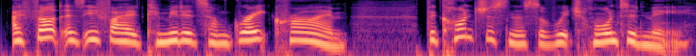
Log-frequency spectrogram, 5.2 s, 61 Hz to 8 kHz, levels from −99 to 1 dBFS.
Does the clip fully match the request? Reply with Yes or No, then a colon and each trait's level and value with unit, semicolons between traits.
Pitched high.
Yes: high, 215 Hz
